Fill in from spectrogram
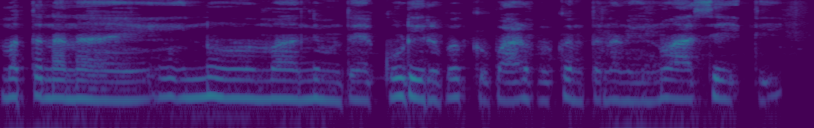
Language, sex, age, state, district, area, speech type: Kannada, female, 30-45, Karnataka, Dharwad, rural, spontaneous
